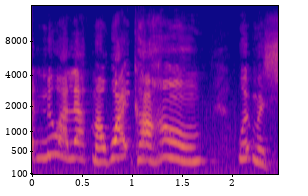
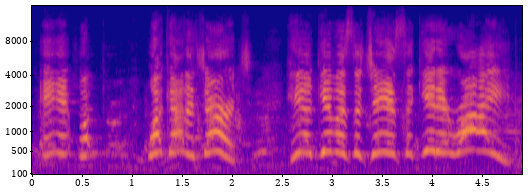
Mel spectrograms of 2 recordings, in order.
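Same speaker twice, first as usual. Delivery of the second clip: louder, slower fervent declaration; preaching; 4 semitones higher, 7 dB louder than usual. Acted. Preacher quoting her own answer to Jacob, loud fervent preaching. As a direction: preach it out to the congregation.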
